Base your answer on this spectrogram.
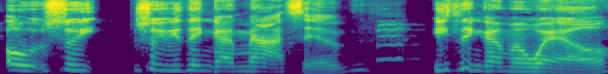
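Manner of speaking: ordinary talk, nothing marked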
